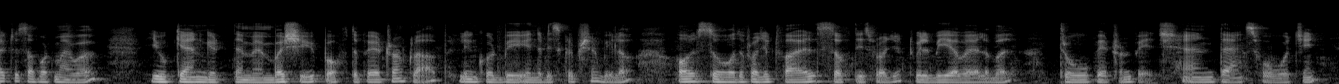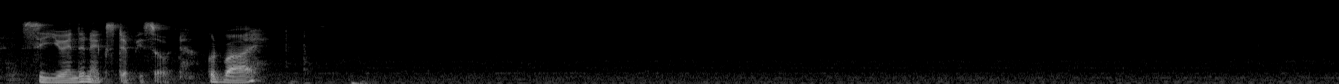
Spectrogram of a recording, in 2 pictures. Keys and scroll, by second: 16.4 F9.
